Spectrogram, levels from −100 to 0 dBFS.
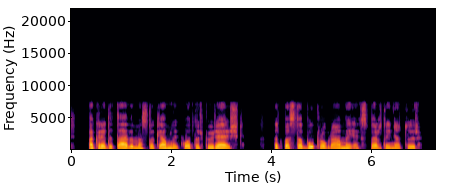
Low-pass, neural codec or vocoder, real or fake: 7.2 kHz; vocoder, 44.1 kHz, 80 mel bands, Vocos; fake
